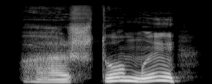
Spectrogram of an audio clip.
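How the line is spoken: Growling. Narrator (Russian): зарычав

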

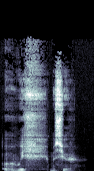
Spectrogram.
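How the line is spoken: Weakened voice. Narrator (French): dit Julien d'une voix affaiblie

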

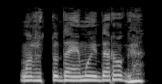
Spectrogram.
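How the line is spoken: Uncertain question. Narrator (Russian): неуверенно спросила Ежова

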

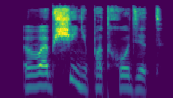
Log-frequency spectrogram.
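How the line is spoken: Grim. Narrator (Russian): мрачно проговорил Гирзл

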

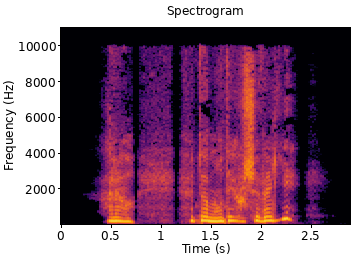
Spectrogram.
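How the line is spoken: Stammering. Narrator (French): bredouilla Ophélie

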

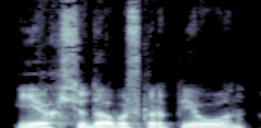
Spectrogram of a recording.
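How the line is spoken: Longing exhale. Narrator (Russian): выдохнул Роланд с такой тоской, что защемило сердце

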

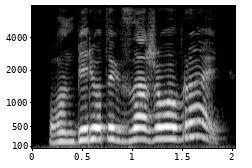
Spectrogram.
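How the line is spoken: Hysterical exclamation. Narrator (Russian): истерически воскликнул Онгин

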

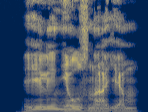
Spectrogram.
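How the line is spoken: Grumble. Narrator (Russian): пробурчал Орлов

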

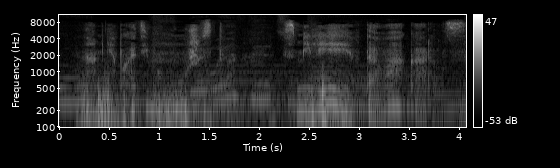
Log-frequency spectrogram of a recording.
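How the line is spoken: Whisper in the ear. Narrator (Russian): кто-то шепнул на ухо

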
